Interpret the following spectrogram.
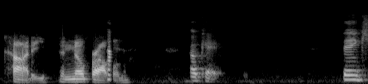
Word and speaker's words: Tode: Could you pronounce it for us? It's Toddy, and no problem.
